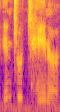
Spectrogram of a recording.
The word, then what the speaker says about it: entertainer: differently so inner uh Entertainer uh instead of pronouncing that uh that t we actually say inner entain so it's more like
